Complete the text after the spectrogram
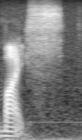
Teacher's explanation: if you say ah and ya together, I, and you run them together, it produces what we call the long I sound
